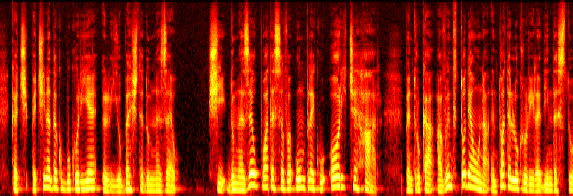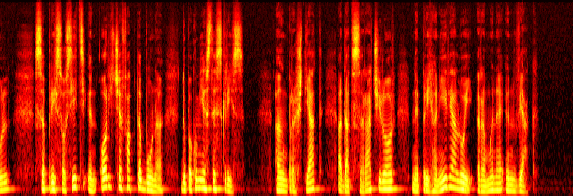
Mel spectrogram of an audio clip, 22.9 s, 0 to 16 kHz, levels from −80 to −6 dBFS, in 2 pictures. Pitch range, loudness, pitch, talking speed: 115-155 Hz, -19 LUFS, 135 Hz, 125 wpm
